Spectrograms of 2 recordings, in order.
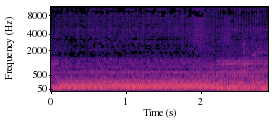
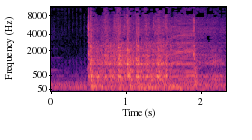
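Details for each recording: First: Steady low electric hum for about two seconds, then stopping, as a newly installed fuel pump primes at key-on on an Innocenti S Spyder, first time running from a tank outside the engine bay after carburetor work; normal fuel pump priming. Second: Innocenti S Spyder fed from a fuel jug because of a clogged tank and line, after bleeding air from the fuel system: short burst of fast, even starter chatter without catching; extended cranking, no start.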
